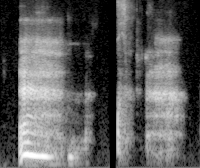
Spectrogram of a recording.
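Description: A woman's brief voiced sound with a falling pitch, followed about a second later by a soft breathy exhale, like a sigh.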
